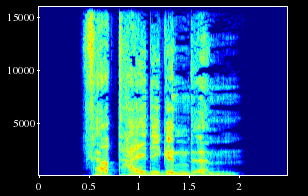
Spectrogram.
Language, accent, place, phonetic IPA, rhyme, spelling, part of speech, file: German, Germany, Berlin, [fɛɐ̯ˈtaɪ̯dɪɡn̩dəm], -aɪ̯dɪɡn̩dəm, verteidigendem, adjective, De-verteidigendem.ogg
- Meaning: strong dative masculine/neuter singular of verteidigend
